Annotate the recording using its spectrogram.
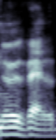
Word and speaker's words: Neuvel: There are two sounds in my name, one in each. One in the first name, one in the last name, that people who were born and raised in English normally can't pronounce at all. So there's the nasal N in Sylvain and the U in Neuvel. So my name is sort of supposed to be pronounced Sylvain Neuvel, but no one does that.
